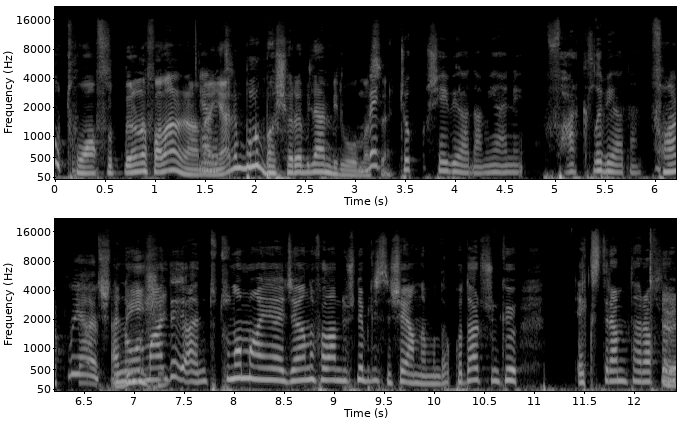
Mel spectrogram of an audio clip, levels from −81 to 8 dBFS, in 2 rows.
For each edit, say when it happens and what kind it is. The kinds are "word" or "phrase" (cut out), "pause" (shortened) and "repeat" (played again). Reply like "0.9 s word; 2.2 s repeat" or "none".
3.4 s word; 6.6 s word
